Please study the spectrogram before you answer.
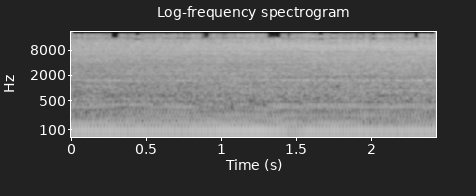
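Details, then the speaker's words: Barn-find Mazda RX-7 with rebuilt rotary, after fixing a start-then-stall issue: deep smooth even burble at a slightly raised idle, TPS not yet set; idling healthily. "Listen to that purr. It sounds so good."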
